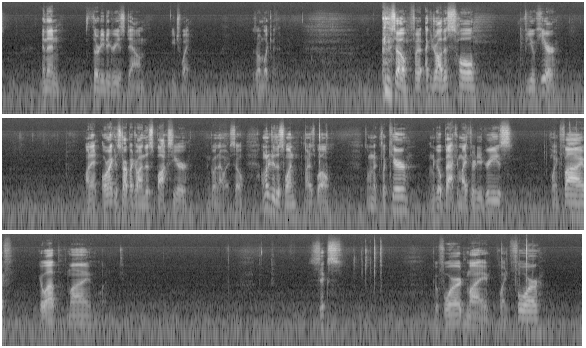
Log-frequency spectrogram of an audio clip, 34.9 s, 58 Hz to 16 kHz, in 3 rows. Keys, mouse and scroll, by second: 17.6 l, 17.9 Return, 19.3 click.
